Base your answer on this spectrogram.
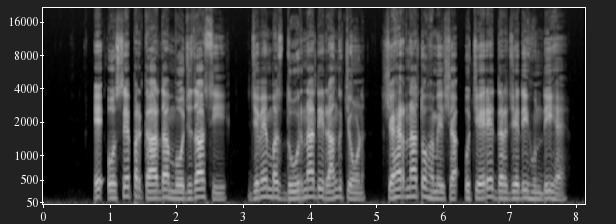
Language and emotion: Punjabi, neutral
